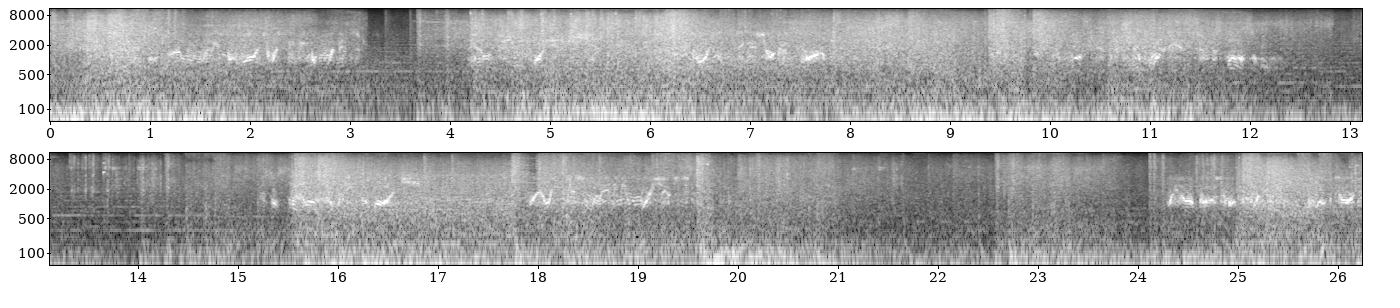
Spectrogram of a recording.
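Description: Explosions boom and rumble in quick succession.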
